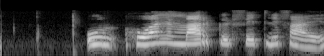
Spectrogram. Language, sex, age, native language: Icelandic, female, 8, German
